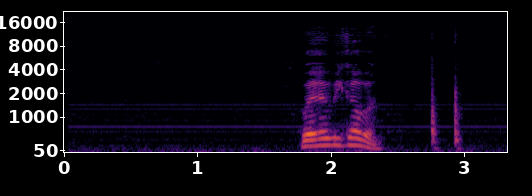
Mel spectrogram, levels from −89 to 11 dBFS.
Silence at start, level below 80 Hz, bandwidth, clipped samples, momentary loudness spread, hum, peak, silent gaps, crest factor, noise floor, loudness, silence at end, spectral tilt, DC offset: 1.8 s; -74 dBFS; 14.5 kHz; under 0.1%; 20 LU; none; -18 dBFS; none; 20 dB; -71 dBFS; -33 LUFS; 0.35 s; -6.5 dB/octave; under 0.1%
